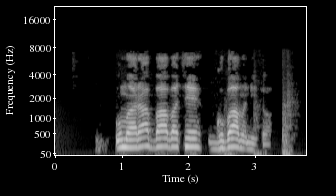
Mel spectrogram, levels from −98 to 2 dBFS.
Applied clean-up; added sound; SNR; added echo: classical method spectral subtraction.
